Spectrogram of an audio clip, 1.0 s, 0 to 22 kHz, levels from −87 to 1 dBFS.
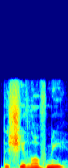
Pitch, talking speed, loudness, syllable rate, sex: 210 Hz, 235 wpm, -13 LUFS, 4.0 syllables/s, female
